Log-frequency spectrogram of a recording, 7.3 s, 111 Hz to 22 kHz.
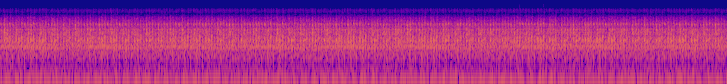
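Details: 1976 Ford F250 with Detroit Diesel 4-53T two-stroke, first start after fuel system rebuild and renewed tank: loud, even idle with fast steady beat and raspy exhaust, no misses or knocks; normal idle.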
